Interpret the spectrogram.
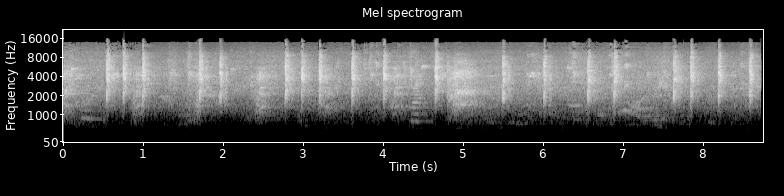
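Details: A Blue-bellied Parrot (Triclaria malachitacea) calls with a run of about twenty short, harsh, high notes, often paired, over a steady hissing background.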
